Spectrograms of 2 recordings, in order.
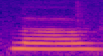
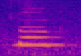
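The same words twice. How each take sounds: First: It is said in a normal voice. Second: It is said in a tiny, squeaky mouse voice.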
